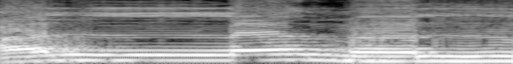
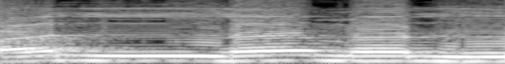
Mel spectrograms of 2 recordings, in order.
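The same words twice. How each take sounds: Both takes have the same delivery.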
